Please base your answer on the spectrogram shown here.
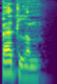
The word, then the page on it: bedlam: British English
